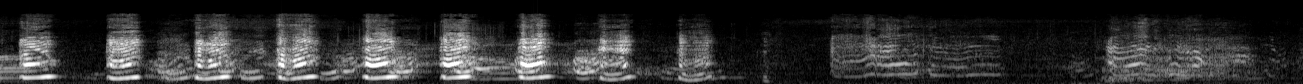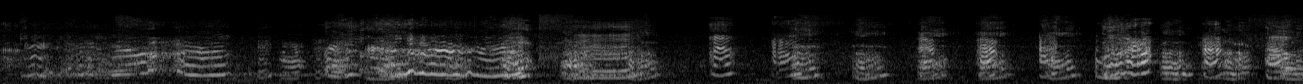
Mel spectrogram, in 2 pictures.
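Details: Barking seal, with loud, evenly spaced barks about every two-thirds of a second over the first five seconds, each bark rich in harmonics with a bent pitch, then softer, irregular moaning grunts and quieter barks follow.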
